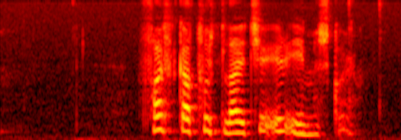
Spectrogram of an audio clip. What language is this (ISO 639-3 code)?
fao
